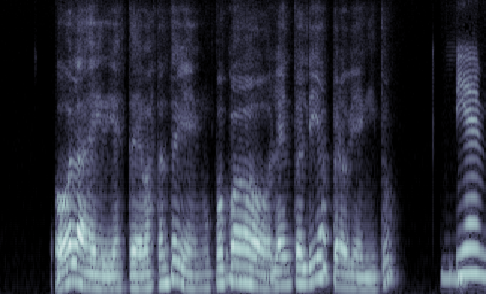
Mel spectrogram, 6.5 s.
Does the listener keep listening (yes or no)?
no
